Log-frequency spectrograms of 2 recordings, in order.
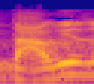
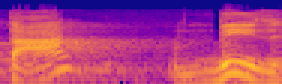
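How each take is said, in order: First: The middle consonant is a W sound. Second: The middle consonant is a B sound. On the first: The speaker calls it right. "তাউইজ মানে আশ্রয়" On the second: The speaker calls it wrong. "এক তো ওয়াওকে ওয়েকে বে করলো, আর আইনের টানকে অফ করে দিল।"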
